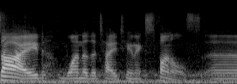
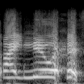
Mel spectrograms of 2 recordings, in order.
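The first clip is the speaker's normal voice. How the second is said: shouted disbelief; 13 semitones higher, 14 dB louder than usual. Real, not acted. Caught rickrolled by friend Sam.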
